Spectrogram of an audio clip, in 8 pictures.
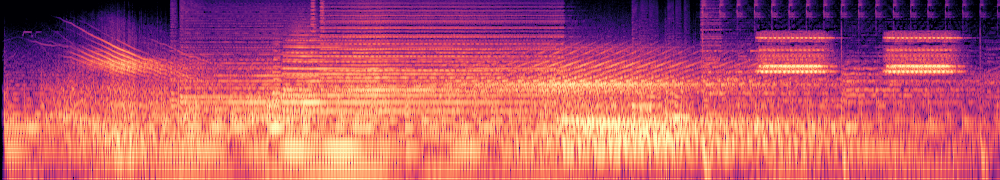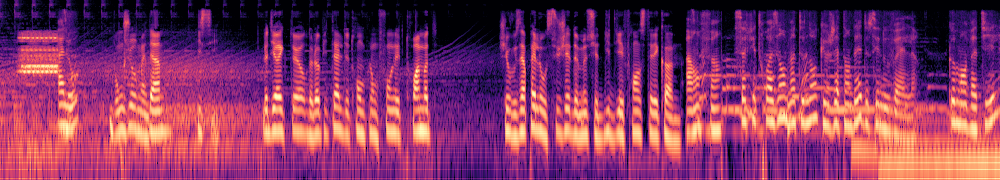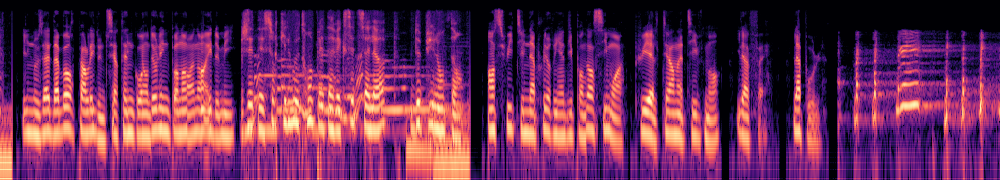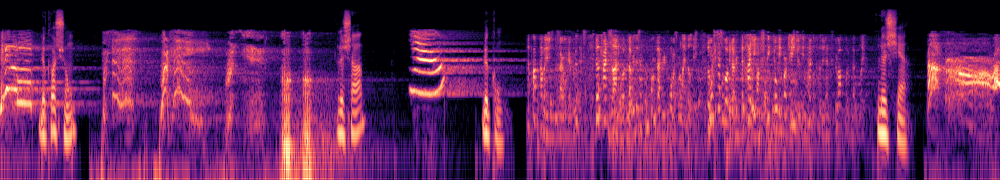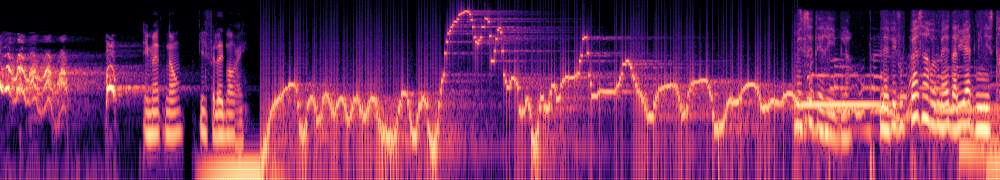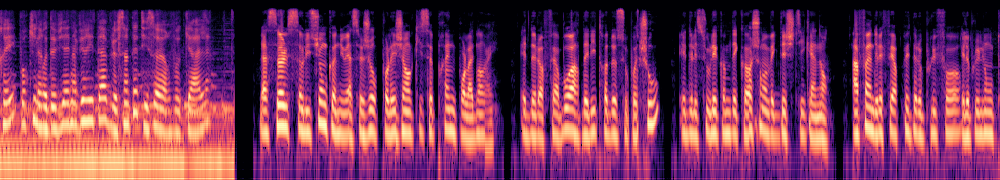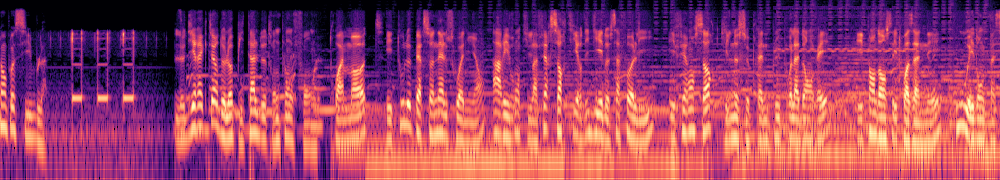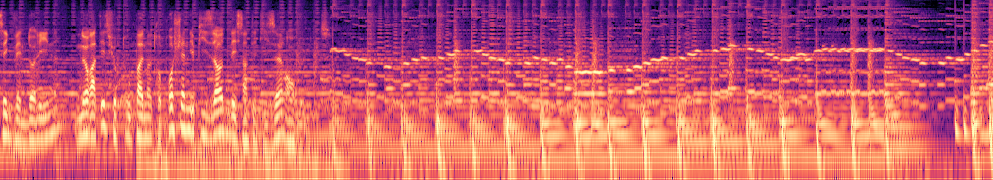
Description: la petite musique de fin :love:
